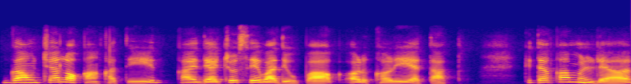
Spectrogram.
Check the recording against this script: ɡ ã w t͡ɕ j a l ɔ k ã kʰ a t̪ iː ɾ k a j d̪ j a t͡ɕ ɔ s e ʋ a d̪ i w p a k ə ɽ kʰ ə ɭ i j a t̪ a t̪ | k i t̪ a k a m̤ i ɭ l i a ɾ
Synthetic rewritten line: ɡ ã w t͡ɕ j a l ɔ k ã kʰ a t̪ iː ɾ k a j d̪ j a t͡ɕ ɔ s e ʋ a d̪ i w p a k ə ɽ kʰ ə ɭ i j ɛ t̪ a t̪ | k i t̪ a k a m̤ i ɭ l j a ɾ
